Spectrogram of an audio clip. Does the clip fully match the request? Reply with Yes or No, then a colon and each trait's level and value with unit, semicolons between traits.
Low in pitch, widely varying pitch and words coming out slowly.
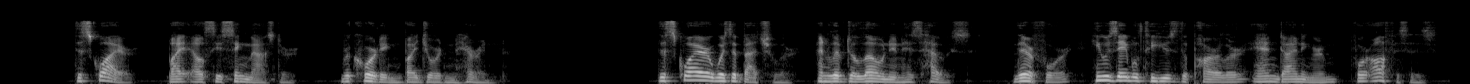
Yes: low, 125 Hz; wide, 5.9 semitones; slow, 120 wpm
